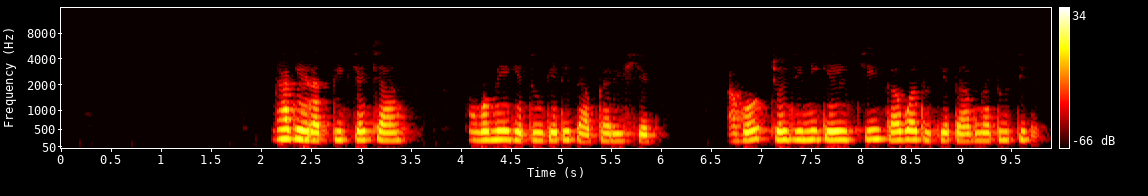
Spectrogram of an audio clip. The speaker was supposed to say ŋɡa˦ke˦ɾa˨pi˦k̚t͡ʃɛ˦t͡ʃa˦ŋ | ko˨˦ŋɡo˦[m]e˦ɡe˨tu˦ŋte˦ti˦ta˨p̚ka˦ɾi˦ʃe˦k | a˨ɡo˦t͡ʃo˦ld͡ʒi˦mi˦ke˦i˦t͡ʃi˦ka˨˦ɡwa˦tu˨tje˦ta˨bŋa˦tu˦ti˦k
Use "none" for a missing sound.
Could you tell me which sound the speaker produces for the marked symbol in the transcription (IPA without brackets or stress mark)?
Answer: m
